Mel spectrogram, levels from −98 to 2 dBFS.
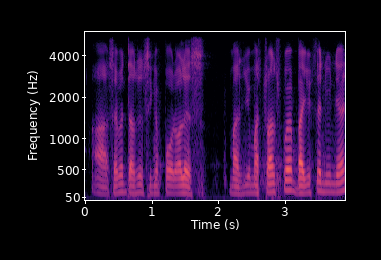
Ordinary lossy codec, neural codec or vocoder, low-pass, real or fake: none; none; 5.4 kHz; real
